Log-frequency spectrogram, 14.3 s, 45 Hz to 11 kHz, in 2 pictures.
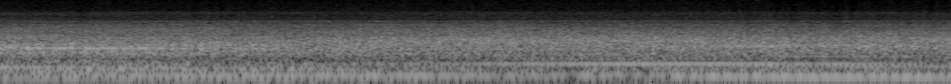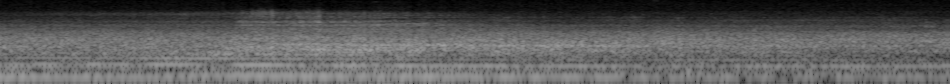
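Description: FMS T-28 Trojan RC warbird model running on the ground, its motor and propeller turning at low power with a steady low engine rumble, which swells briefly about nine seconds in with a short higher whine.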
